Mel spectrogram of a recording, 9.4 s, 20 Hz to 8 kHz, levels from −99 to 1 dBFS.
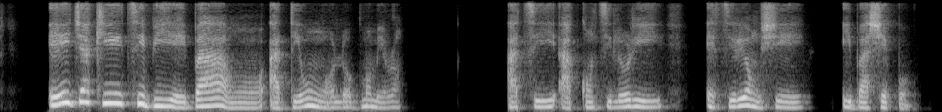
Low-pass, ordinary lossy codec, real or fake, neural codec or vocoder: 7.2 kHz; Opus, 64 kbps; fake; codec, 16 kHz in and 24 kHz out, 1 kbps, XY-Tokenizer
